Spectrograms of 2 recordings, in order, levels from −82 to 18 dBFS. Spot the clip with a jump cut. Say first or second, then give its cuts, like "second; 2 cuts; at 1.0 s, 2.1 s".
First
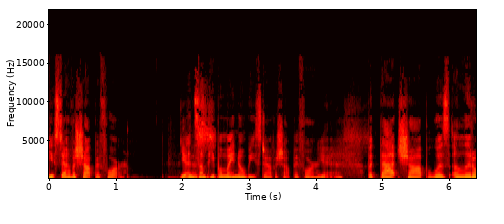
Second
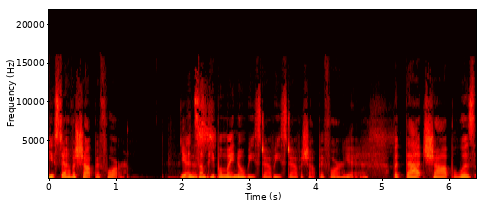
second; 1 cut; at 3.4 s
